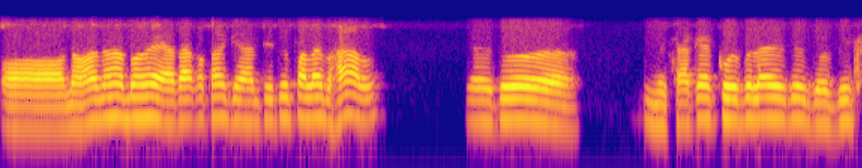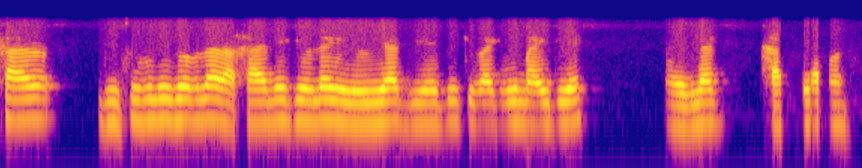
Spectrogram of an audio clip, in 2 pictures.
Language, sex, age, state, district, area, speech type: Assamese, male, 60+, Assam, Golaghat, rural, conversation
